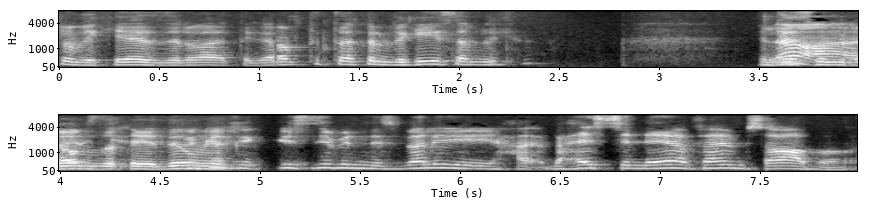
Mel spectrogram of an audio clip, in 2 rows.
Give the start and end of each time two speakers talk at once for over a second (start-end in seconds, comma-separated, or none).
3.5-5.0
